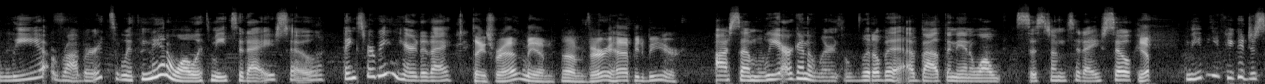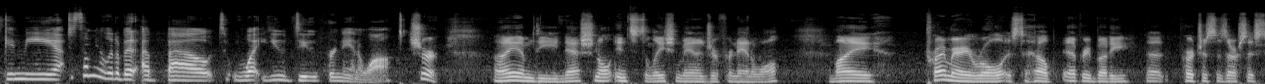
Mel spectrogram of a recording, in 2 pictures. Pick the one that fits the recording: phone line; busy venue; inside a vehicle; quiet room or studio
busy venue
